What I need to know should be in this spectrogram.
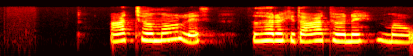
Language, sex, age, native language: Icelandic, female, 11, Icelandic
